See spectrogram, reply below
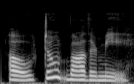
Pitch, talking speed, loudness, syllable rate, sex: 215 Hz, 180 wpm, -16 LUFS, 4.6 syllables/s, female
